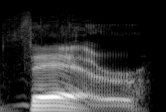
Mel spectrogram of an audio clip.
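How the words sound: It ends with an audible R sound. "he doesn't say there, right? Like in American English"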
